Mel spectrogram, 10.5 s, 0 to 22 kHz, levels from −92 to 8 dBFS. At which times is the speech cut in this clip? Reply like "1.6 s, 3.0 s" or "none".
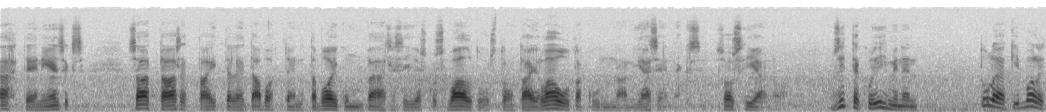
none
